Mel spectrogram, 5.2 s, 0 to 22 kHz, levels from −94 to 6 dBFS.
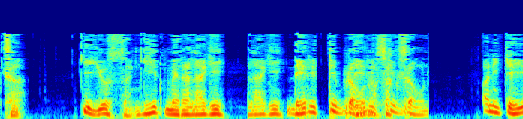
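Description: Speech, with codec damage throughout that is plainly audible. Nothing sounds above about 7.9 kHz. The sound is dull and smeared. The likely cause is AAC compression, AAC-LC at a low bitrate, which fits about 24 kbps. The encoder dropped the top band to save data. From 2.48 to 4.28 s there is a doubled audio track. A second full-band copy runs about half a second behind, roughly 5 dB quieter. It has no decay or room colour. It starts and stops abruptly. It likely comes from a slower second capture path or an edit holding two copies out of step.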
